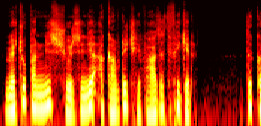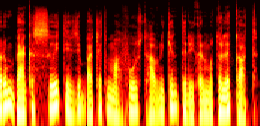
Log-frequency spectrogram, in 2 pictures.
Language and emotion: Kashmiri, fearful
